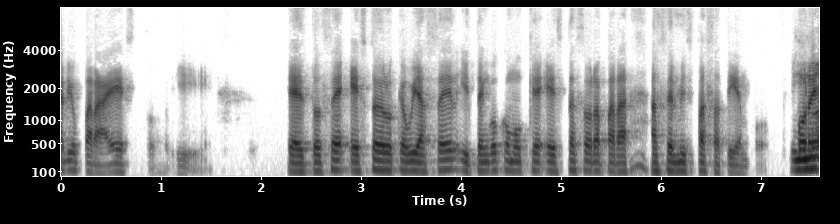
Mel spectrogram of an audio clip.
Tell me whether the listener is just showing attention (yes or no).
yes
